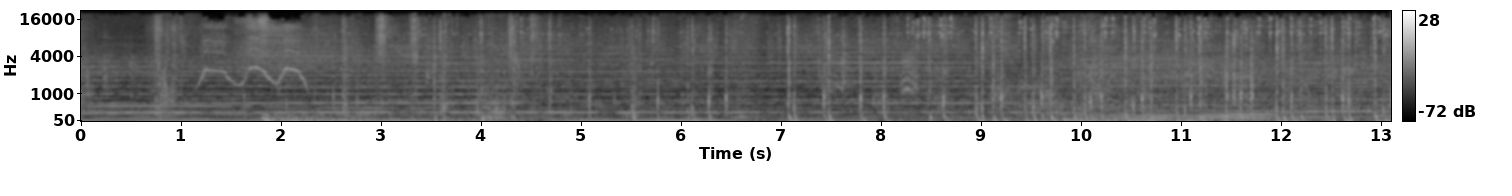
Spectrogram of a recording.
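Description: A horse in The Witcher 3: Wild Hunt trots along with rhythmic clip-clopping hooves throughout, a whinny early on, game ambience behind, no talking.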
